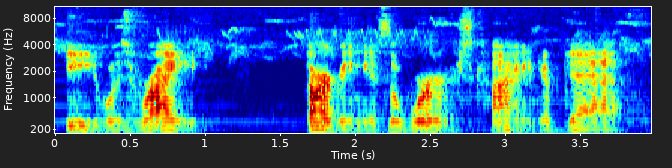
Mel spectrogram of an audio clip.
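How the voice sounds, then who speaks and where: Low-voiced man with lively, swooping delivery. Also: takes it slowly. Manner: casual, expressive reading with ad-libbed asides. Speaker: livestream host playing a visual novel. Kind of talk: reading game text aloud with casual commentary. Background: game background music.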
